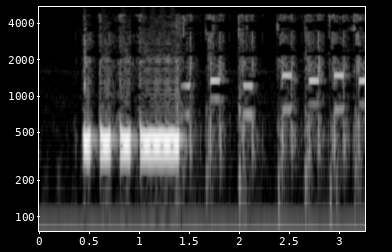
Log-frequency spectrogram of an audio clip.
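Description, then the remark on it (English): A phone call is dialed to a payphone outside a 7-Eleven: three short tone beeps and a longer held tone, then a run of quick, evenly spaced electronic ringing bursts, clear with no one talking. “We're going to let this one ring until the cows come home, so...”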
